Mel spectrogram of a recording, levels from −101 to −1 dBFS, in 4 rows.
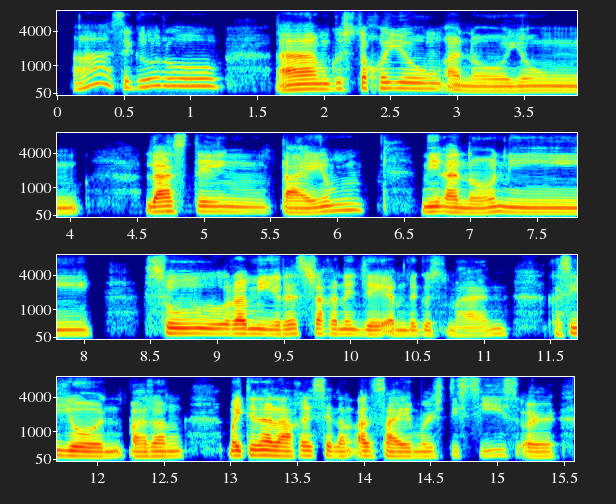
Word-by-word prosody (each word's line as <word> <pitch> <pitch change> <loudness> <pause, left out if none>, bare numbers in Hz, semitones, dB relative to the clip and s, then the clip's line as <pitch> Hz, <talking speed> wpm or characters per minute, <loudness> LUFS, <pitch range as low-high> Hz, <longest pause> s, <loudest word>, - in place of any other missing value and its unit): Ah 295 +1 -5
siguro, 225 +1 -4 0.4
ang 145 +3 +5
gusto 160 +2 -5
ko 165 0 -2
yung 160 -2 -2
ano, 110 -1 -3
yung 115 0 -5 0.5
"Lasting 135 -2 +2
Time" 140 +10 0 0.4
ni 135 +1 +3
ano, 120 -2 +3
ni 130 -3 -1 1.0
Sue 140 -2 +2
Ramirez 130 -1 +3
tsaka 130 -1 0
ni 125 -1 -2
JM 115 -1 -1
De 110 - -5
Guzman. 105 +3 -8 0.3
Kasi 145 -1 -3
'yon 125 -2 +3
parang 125 +1 0 0.4
may 135 - +6
tinalakay 135 -2 +4
silang 125 -2 -2
Alzheimer's 120 -1 0
disease 140 +2 -11
or 115 -1 -2
130 Hz, 110 wpm, -23 LUFS, 120-145 Hz, 1.0 s, may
